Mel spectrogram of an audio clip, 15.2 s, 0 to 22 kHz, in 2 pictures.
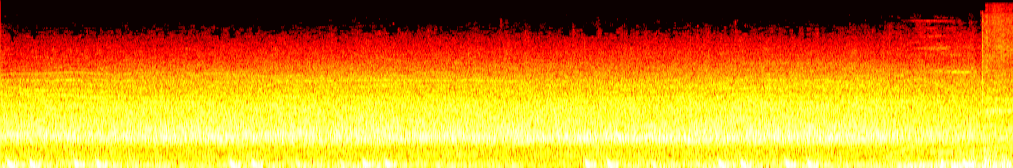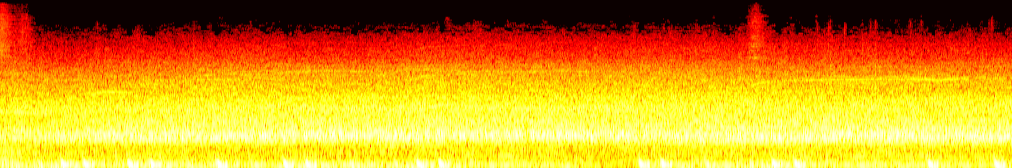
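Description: Stadium crowd noise rolls on as a steady, loud roar for a Patriots versus Dolphins game in the Madden 21 video game, constant and unbroken from start to finish.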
